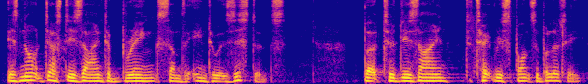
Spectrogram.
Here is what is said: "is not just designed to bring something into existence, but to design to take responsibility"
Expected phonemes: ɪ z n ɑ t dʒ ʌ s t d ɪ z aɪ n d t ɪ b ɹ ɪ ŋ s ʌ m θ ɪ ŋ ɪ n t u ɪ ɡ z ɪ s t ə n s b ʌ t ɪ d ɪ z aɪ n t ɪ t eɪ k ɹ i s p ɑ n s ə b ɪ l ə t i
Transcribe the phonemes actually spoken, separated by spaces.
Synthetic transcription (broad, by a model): ɪ z n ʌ t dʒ ʌ s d ɪ z aɪ n t ɪ b ɹ ɪ ŋ s ʌ m θ ɪ ŋ ɪ n t u ɪ ɡ z ɪ s t ə n s b ʌ t ɪ d ɪ z aɪ n t ɪ t eɪ k ɹ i s p ɑ n s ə b ɪ l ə t i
